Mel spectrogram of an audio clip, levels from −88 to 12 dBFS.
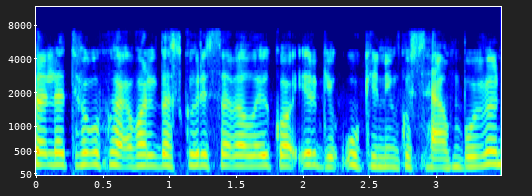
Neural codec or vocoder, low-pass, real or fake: codec, 16 kHz, 16 kbps, FunCodec, trained on LibriTTS, 50 frames a second; 7.2 kHz; fake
